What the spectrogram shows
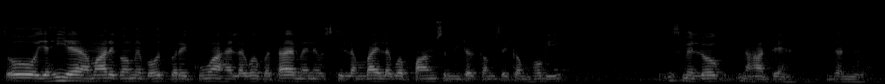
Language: Urdu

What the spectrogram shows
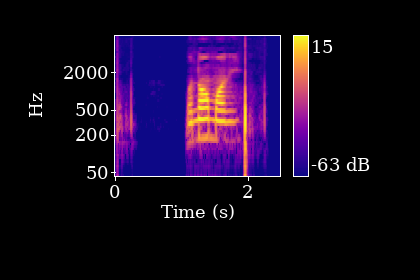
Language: Eton (Cameroon)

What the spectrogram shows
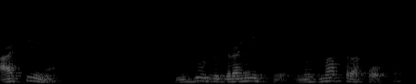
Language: Russian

